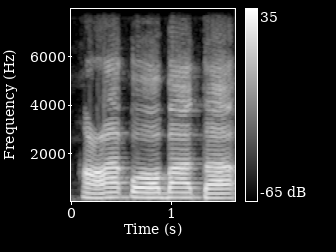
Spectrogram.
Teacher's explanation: আইনটা পড়ার সময় গলার মধ্যে একটু চাপ দিয়ে পড়লে আইনটা এটা সহি শুদ্ধ উচ্চারণ হবে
